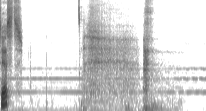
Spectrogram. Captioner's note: sigh of infinite despair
